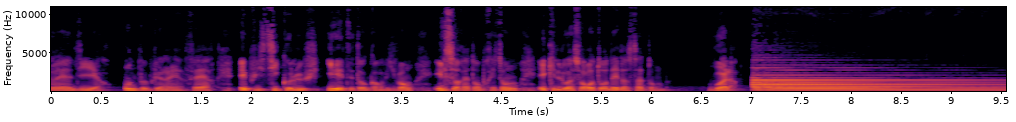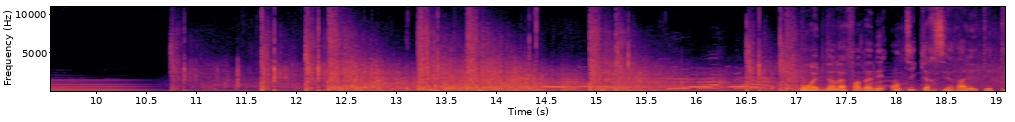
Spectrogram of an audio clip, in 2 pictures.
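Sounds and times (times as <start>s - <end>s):
speech: 0.0s - 7.5s, 17.0s - 19.0s
sustained ringing tone: 7.0s - 10.7s
fireworks booming and crackling: 10.7s - 19.0s
whistling firework rockets rising: 10.8s - 17.5s.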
